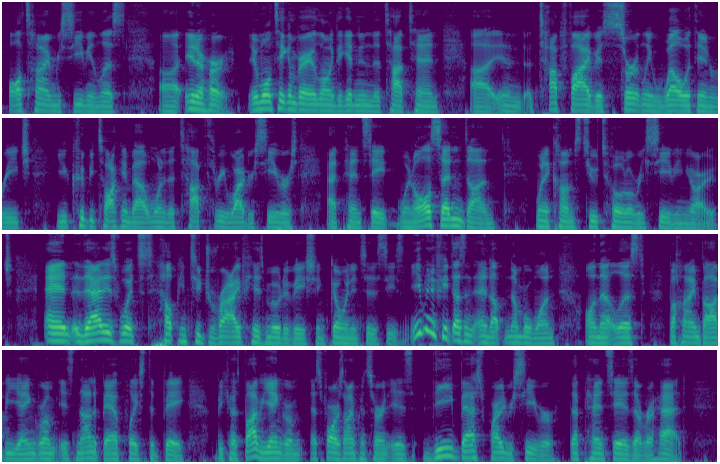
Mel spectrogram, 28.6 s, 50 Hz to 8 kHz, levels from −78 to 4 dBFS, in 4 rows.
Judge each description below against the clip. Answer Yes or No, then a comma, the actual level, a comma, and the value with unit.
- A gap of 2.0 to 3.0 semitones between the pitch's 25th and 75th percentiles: Yes, average, 2.7 semitones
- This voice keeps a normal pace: No, fast, 225 wpm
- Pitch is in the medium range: No, low, 105 Hz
